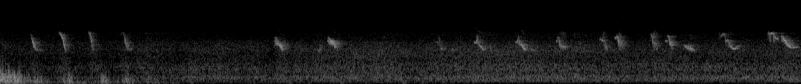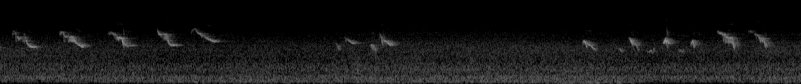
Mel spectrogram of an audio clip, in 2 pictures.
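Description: A small bird calling in quick runs of short, sharp notes that each sweep downward, two or three a second, over a steady hiss of distant surf. A brief low thump comes at the very start.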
